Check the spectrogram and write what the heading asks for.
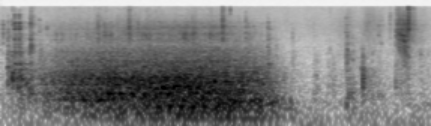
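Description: A vertically sliding chalkboard panel being pulled down in its frame: one smooth rumble that swells up and dies away over about two and a half seconds.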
